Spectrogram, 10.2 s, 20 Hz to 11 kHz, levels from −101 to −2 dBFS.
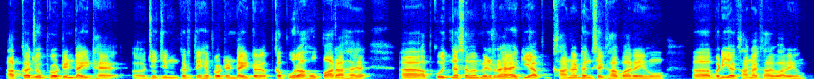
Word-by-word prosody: आपका - - +2
जो 135 - +2
protein 130 +2 +2
diet 120 +1 0
है 115 -1 +1
अ, 105 -2 -11
जो 115 +2 -5
जिम 115 0 -5
करते 115 +1 -3
हैं 125 +1 -3
प्रोटीन 125 -1 0
डाइट 115 0 +3
आपका 120 0 0
पूरा 125 0 +3
हो 125 - -1
पा 130 -2 +4
रहा 140 0 0
है? 155 - +1
अ, 400 - -12
आपको 125 +1 +2
इतना 135 0 +1
समय 135 0 +1
मिल 120 - +2
रहा 155 +1 +5
है 165 - +2
कि 150 - +2
आप - - -18
खाना 125 +6 0
ढंग 130 -1 -1
से 140 +3 0
खा 125 0 0
पा 120 - +3
रहे 120 - +2
हों, 120 0 -5
अ, 120 0 -3
बढ़िया 125 +2 +3
खाना 120 +2 0
खा 125 0 -1
पा 115 -1 0
रहे 120 0 -1
हों? 120 +3 -8
125 Hz, 240 wpm, -24 LUFS, 120-130 Hz, -, रहा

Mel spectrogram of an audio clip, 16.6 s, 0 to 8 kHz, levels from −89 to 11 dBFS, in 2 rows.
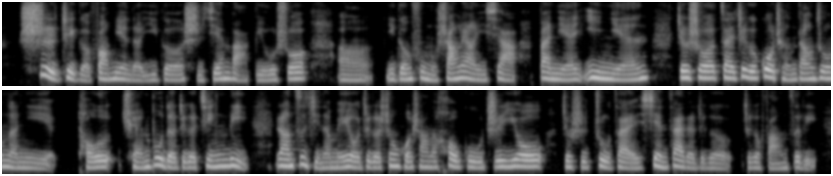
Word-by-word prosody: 试 285 -5 +5
这 190 -6 +1
个 145 -5 -5
方 165 +5 +1
面 170 -2 -1
的 140 -2 -6
一 140 +3 -9
个 145 -1 -4
时 140 -3 -1
间 170 +5 0
吧。 175 - -3
比 145 - -10
如 145 +2 -4
说， 180 +3 0 0.3
呃， 145 -1 -8
你 160 - -6
跟 170 0 +1
父 185 +2 -3
母 155 -5 -3
商 165 +5 +2
量 185 -5 0
一 145 - -7
下， 185 +4 0 0.2
半 185 -4 +2
年、 155 +2 -3
1 205 -2 +6
年， 165 +3 +1 0.3
就 205 -2 +6
说 195 0 +5
在 195 0 +2
这 225 +5 +3
个 195 - +5
过 215 +2 +7
程 165 -5 -5
当 170 +1 0
中 185 0 +1
呢， 160 -3 -2
你 145 -4 -8 0.2
投 170 +2 +1
全 160 +1 -2
部 225 - +4
的 170 -5 +2
这 160 - -3
个 155 0 0
精 185 +3 +1
力， 195 -4 0 0.2
让 200 -1 +4
自 235 +4 -1
己 165 -7 -3
呢 150 +1 -6
没 155 +2 -2
有 170 -3 +2
这 170 - -4
个 160 -1 -1
生 190 +5 -1
活 175 -3 -2
上 170 0 -4
的 - - -5
后 180 +2 +1
顾 165 -2 -3
之 175 +3 0
忧， 180 0 +4
就 170 - -3
是 165 -1 -5
住 170 0 -1
在 155 -2 -2
现 165 +3 +2
在 180 +1 +1
的 150 -3 -5
这 145 +1 -11
个 135 -2 -8
这 150 - -10
个 155 - -5
房 135 -1 -8
子 160 +2 -4
里， - - -11
170 Hz, 270 characters per minute, -24 LUFS, 150-185 Hz, 0.3 s, 过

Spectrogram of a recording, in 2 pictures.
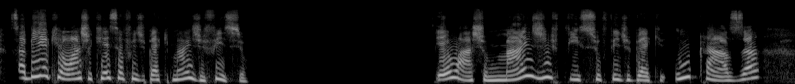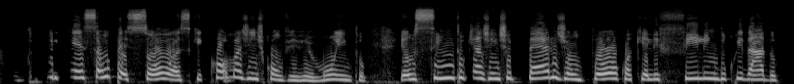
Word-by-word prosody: Sabia 350 +6 +3
que 325 - -2
eu 240 -4 +2
acho 260 +1 +1
que 280 - -3
esse 290 +1 0
é - - +2
o - - -6
feedback 220 -3 -3
mais 250 +5 +1
difícil? 185 - -2 1.9
Eu 265 +9 +3
acho 190 +1 0
mais 210 - +2
difícil 235 - -2
feedback 205 -4 -3
em 300 +7 +2
casa, 245 - 0 0.8
porque 320 -1 -2
são 330 +3 +1
pessoas 235 -5 +1
que 230 - -6
como 320 +1 -2
a 320 - +2
gente 270 -3 0
convive 190 -6 -1
muito, 200 -1 -2 0.3
eu 220 +2 +3
sinto 295 +4 +3
que 295 - -6
a 285 - +3
gente 265 +2 +1
perde 275 +2 +1
um 230 -2 +1
pouco 245 +4 +2
aquele 230 0 -1
felling 270 +2 0
do 250 - -1
cuidado, 225 -6 0
250 Hz, 145 wpm, -27 LUFS, 215-290 Hz, 1.9 s, Sabia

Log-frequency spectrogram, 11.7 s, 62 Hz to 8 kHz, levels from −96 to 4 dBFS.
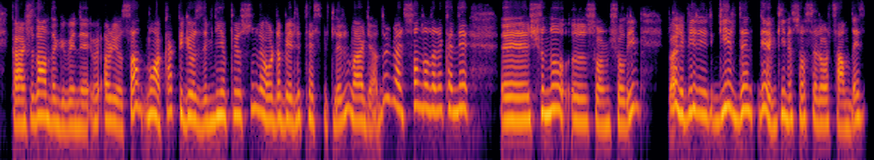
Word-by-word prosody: karşıdan 210 +4 +3
da 200 - -1
güveni, 175 -1 -3
ııı, 200 - -4
arıyorsan 205 - 0
muhakkak 255 +3 +2
bir 245 - +1
gözlemini 205 -1 +1
yapıyorsun 245 +4 0
ve 260 - 0
orada 215 -1 0
belli 215 +2 -1
tespitlerin 210 +2 -4
var 205 -1 +3
bir 170 - -5
yandan. 405 - -7
Ben 310 -5 +1
son 310 +6 -2
olarak 285 -1 -1
hani, 290 0 +1 0.4
eee, 210 0 +4
şunu, 260 +4 +2
ııı, 200 -1 -1
sormuş 185 -1 -4
olayım, 225 +12 -1 0.4
böyle 260 -8 +4
bir 275 +2 +3
yeri 240 -4 -2
girdin, 270 0 +2
diyelim 235 -11 +2
ki 245 - -3
yine 220 -2 +2
sosyal 210 -3 -4
ortamdayız. 190 +2 -1
220 Hz, 175 wpm, -23 LUFS, 200-265 Hz, 0.4 s, eee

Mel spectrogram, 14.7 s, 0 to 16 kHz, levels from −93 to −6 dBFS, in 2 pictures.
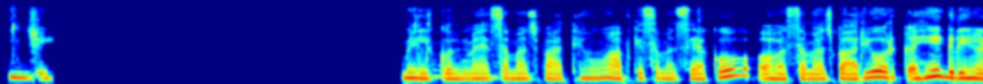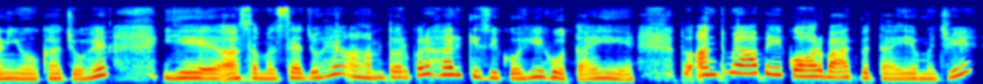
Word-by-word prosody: जी। 195 -2 -9 2.6
बिल्कुल, 180 -2 -3
मैं 170 +1 -6
समझ 175 0 -7
पाती 170 +2 -7
हूँ 185 +2 -5
आपकी 175 0 -6
समस्या 170 -1 -7
को 225 - +2 0.2
अ, 170 -1 -2
समझ 170 0 -5
पा 170 -2 0
रही 190 +5 -3
हूँ। 225 - +6
और 210 -2 +1
कहीं 225 +8 +2
गृहिणियों 180 -3 +1
का 175 - -1
जो 165 - -2
है 255 - +4 0.4
ये 190 -1 +3
अ, 175 0 +3
समस्या 180 +1 0
जो 195 +2 -1
है 310 +11 +1
आमतौर 210 +1 -1
पर 295 - +5
हर 310 0 +7
किसी 205 -6 -3
को 180 - 0
ही 200 +6 0
होता 170 -5 0
ही 180 +1 -1
है। 155 +1 -6 0.4
तो - - -1
अंत 315 +4 +4
में 395 - +5
आप 365 0 +6
एक 310 -4 0
और 245 -1 +7
बात 215 -2 +2
बताइए 175 -1 -3
मुझे, 170 - -2
185 Hz, 175 wpm, -23 LUFS, 175-215 Hz, 2.6 s, हर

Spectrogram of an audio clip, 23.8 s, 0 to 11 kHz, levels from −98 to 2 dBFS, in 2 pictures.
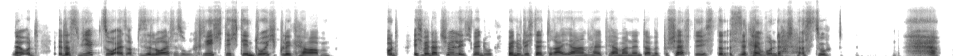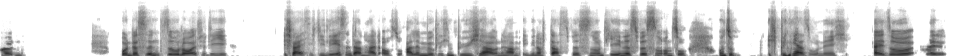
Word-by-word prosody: ne? 235 +2 +4
Und 250 -1 -3 0.2
das 225 -1 +3
wirkt 335 +8 -2
so, 255 - +2
als - - +3
ob - - -4
diese 220 +1 -3
Leute 240 +8 +2
so 225 -6 -12 0.2
richtig 260 -1 -1
den 235 -2 +3
Durchblick 210 - -1
haben. 150 0 +3 0.7
Und 230 0 +3 0.2
ich 250 - +1
mein, 270 0 +3
natürlich 250 - 0
wenn 215 +1 +1
du 235 +1 -8 0.2
wenn 210 +1 +6
du - - -1
dich 235 +2 -3
seit 215 0 +2
3 210 -2 +3
Jahren 230 +2 +1
halt 205 -2 -2
permanent 215 -2 -2
damit 185 -1 -1
beschäftigst, 230 -8 -1
dann 170 - +3
ist - - -8
es 200 - -11
ja 205 - +4
kein 200 - +3
Wunder, 280 +1 0 0.2
dass - - -4
du 210 -1 -2 1.6
Und 205 0 0 1.2
und 200 - +4
das 205 +1 +2
sind 240 +5 0
so 210 0 +1
Leute, 215 +9 +2
die 225 -1 -8 0.7
ich - - -2
weiß 230 +9 +6
nicht, 275 -7 -19
die 210 - -8
lesen 275 - -3
dann 180 +2 +4
halt 175 0 +1
auch 185 +2 -1
so - - -11
alle 215 +4 +4
möglichen 215 -2 -4
Bücher 195 0 +2
und 195 +2 -8
haben 190 +1 +1
irgendwie 215 +2 -10
noch 220 - -2
das 170 0 +3
Wissen 185 +1 -7
und 195 +2 -5
jenes 180 +1 0
Wissen 170 0 0
und 175 - -4
so. 170 +1 -1 0.4
Und 195 +1 +3
so 205 - +4 0.4
ich - - -5
bin 195 +3 +2
ja 265 -3 +7
so 145 -10 -14
nicht. 145 0 -10 0.3
Also, 185 +3 +5 0.4
weil - - +1
215 Hz, 195 wpm, -25 LUFS, 190-235 Hz, 1.6 s, ja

